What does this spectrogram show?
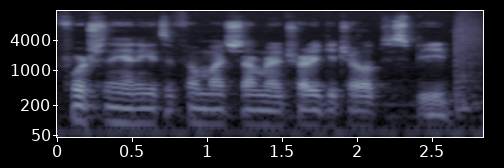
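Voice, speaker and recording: Over background music, a man with a very deep, low pitch speaks in a fairly even intonation. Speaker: vlogger and web designer. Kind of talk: casual vlog narration. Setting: office. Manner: quiet.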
